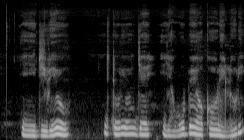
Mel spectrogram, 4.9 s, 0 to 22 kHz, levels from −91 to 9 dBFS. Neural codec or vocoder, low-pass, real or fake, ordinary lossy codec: none; 19.8 kHz; real; none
